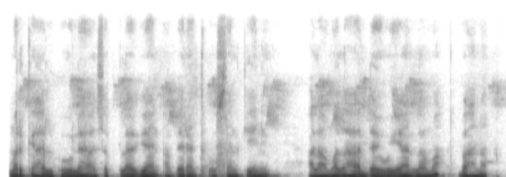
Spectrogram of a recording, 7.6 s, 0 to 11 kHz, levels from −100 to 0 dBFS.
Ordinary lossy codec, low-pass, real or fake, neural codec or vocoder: none; 9.9 kHz; real; none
